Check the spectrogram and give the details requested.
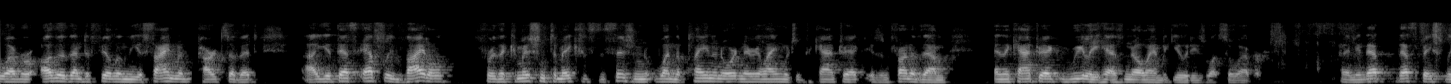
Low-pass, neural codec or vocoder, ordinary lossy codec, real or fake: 7.2 kHz; none; MP3, 48 kbps; real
